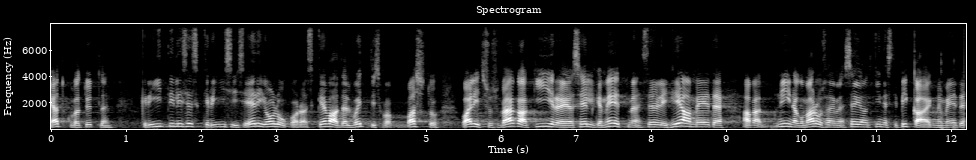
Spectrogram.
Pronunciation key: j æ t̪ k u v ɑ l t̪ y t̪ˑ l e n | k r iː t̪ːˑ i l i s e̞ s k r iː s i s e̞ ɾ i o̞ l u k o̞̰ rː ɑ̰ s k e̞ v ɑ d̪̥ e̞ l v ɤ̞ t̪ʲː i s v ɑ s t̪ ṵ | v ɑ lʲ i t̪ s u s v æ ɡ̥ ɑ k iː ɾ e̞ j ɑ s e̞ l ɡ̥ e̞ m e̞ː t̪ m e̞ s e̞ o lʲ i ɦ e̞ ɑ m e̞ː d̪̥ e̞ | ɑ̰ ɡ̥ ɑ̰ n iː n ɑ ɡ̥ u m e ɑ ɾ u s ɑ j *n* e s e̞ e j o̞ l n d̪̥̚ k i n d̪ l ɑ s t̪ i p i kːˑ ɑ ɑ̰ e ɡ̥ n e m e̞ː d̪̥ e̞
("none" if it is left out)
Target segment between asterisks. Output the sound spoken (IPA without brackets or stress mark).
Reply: m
